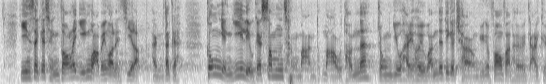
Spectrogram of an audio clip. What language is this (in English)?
Cantonese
